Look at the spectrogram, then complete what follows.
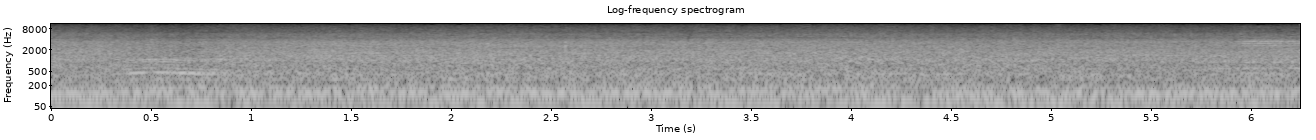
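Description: Motor scooters and motorcycles running in a steady low rumble inside a road underpass, heard from among the traffic.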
